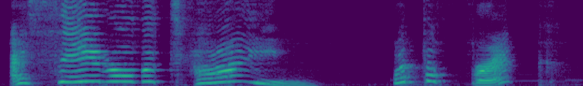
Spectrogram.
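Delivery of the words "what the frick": normal talking voice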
